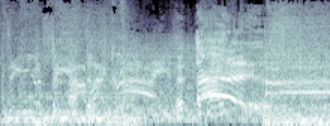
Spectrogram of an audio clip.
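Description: A thrash metal vocalist lets out a loud, sustained scream over dense, distorted guitars and pounding drums, the wail rising and bending near the middle of the passage.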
